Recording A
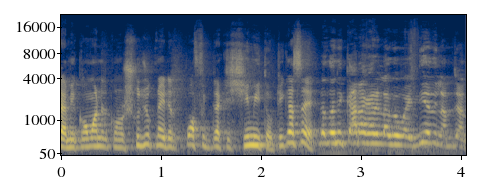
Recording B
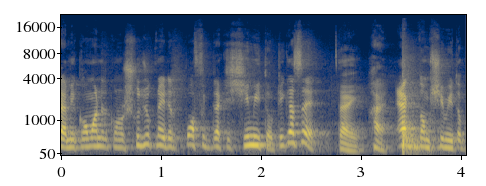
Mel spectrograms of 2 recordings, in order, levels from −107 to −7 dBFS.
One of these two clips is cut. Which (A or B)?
A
